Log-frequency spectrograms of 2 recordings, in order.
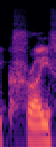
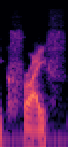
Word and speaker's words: Cruijff: We say Cruyff, and it's actually Cruyff, I believe. Right, yeah. There you go. Yeah. But Jamie says, look. Like it would be Cruyff. Yeah, it's Cruijff. Cruyyff. Gotcha. Pronounce C. Yeah, gotcha. All right, gotcha. But yeah, you don't pronounce the U.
